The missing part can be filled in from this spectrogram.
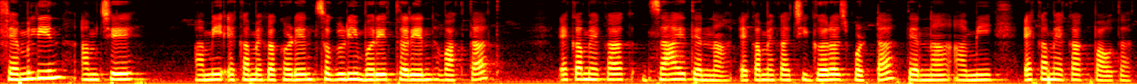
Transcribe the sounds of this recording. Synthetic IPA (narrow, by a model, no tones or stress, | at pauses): fɛmiliːnamt͡ɕe | amiʔɛkamɛkakəɽensəɡɭĩbəɾet̪ʰəɾenʋaɡt̪at̪ | ɛkamɛkakd͡zajt̪ɛnːaɛkamɛkat͡ɕiɡəɾəd͡zpəɽt̪at̪ɛnːaʔami | ɛkamɛkakpawt̪at̪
